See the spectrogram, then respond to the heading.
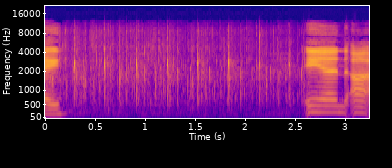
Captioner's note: applause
